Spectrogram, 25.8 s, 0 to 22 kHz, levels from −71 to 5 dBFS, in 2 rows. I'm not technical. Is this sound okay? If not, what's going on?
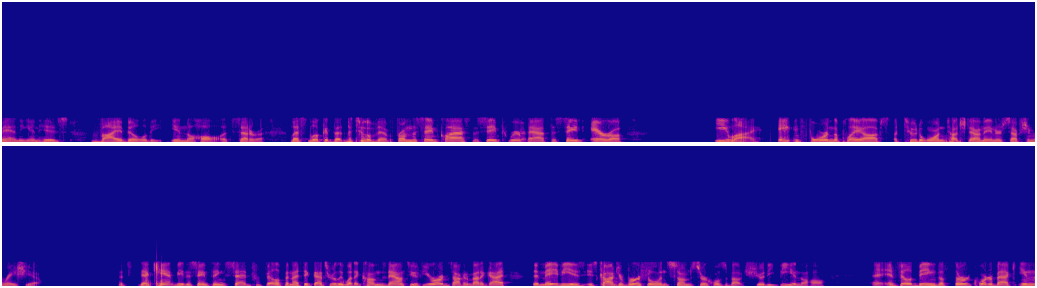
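No. At 4.28 to 4.60, 9.08 to 9.94, 11.75 to 12.04 and 14.70 to 14.92 seconds the speech breaks into pops and rough, crackly bursts that jump in loudness. These are bit errors on an ADPCM link: scrambled data briefly throws the phone-style decoder off track until it recovers.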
